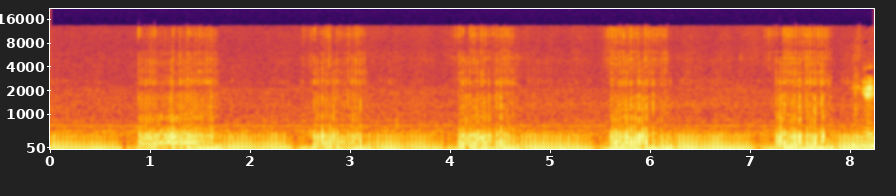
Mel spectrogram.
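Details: Sleepy cat giving an extra loud, nonstop purr: rhythmic low rumbling bursts about every one and a half seconds, each inhale and exhale forming a separate throbbing phase, recorded close up indoors.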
